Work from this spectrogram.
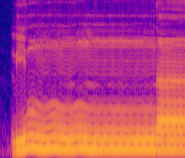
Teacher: ada warna pink pada huruf nun yang bertasdid namanya bacaan gunnah. Kita tekan 3 ketuk.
